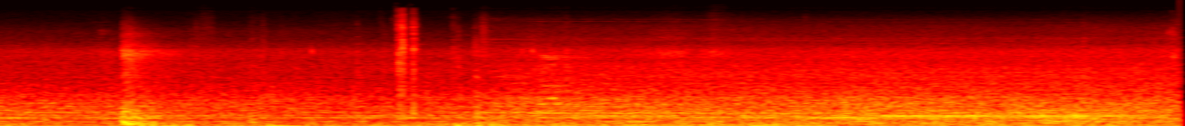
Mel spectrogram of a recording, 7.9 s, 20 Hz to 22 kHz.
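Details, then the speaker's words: Evo 8 with built 2.0, Garrett GTX3584RS turbo, Haltech Elite 2500 and flex fuel: sharp metallic clunks on each gear change over the engine and cabin hum come from the sequential dog box, which has no synchromesh. Normal. "so this is a sequential dog box shifter that's why you hear that clunking it really doesn't have a uh like a synchro mesh"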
